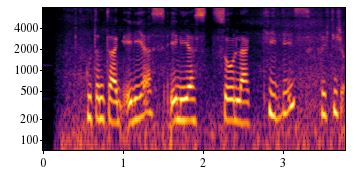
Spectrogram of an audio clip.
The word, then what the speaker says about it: Tsolakidis: Elias Tsolakidis, richtig ausgesprochen?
